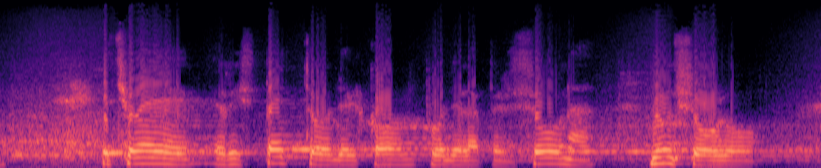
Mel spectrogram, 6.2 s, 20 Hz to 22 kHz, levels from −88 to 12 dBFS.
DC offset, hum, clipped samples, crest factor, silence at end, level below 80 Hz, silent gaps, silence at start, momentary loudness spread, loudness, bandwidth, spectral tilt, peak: under 0.1%; none; under 0.1%; 10 dB; 0 s; -50 dBFS; none; 0 s; 11 LU; -15 LUFS; 10.5 kHz; -7 dB/octave; -6 dBFS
